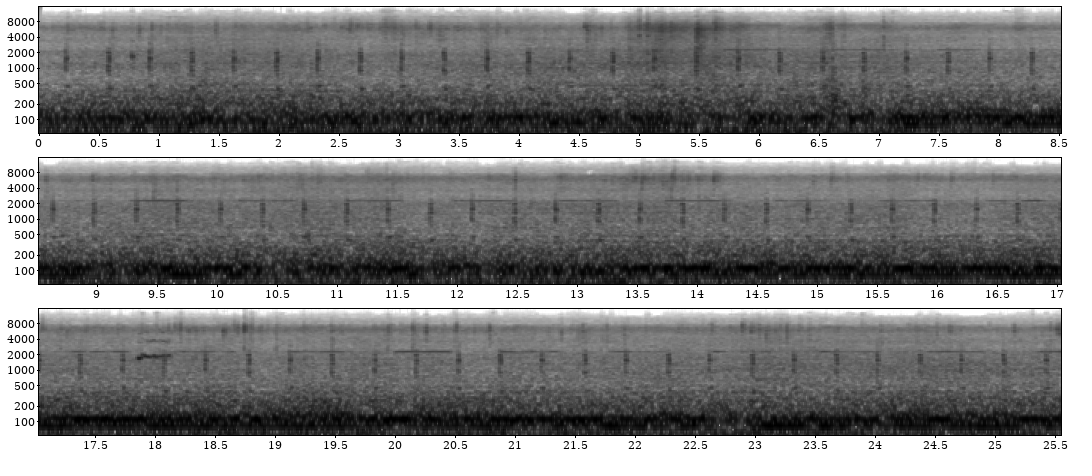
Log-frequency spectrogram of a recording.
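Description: A lorry manoeuvres and reverses near a busy main road, its steady close engine rumble running throughout while a faint, evenly repeating reversing beep sounds over it.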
